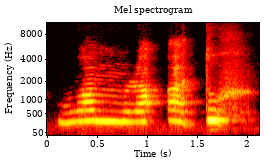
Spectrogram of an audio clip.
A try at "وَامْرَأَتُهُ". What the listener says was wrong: Good, well done. You made sure that you combined your vowel and your meme.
